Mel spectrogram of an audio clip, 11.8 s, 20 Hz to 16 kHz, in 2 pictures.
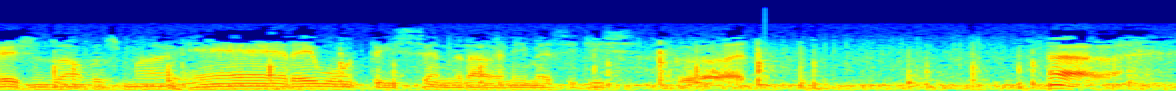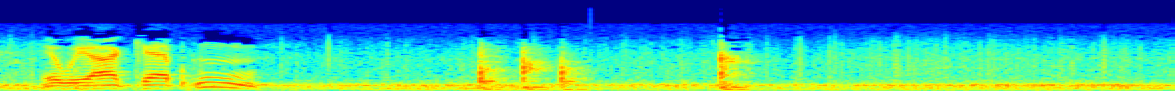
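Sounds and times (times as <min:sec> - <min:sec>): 
speech: 0:00.0 - 0:04.2, 0:05.2 - 0:07.3
low steady hum: 0:00.0 - 0:11.7
sharp knocks on a locked door: 0:08.3 - 0:08.8.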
